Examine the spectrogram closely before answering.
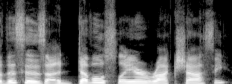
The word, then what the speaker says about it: Raksasi: is a double Slayer Rock shassy which I know is the correct way to say that because I watched a video about I think it was DND D there was a word that looked like that and that's how was pronounced and I am rolling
